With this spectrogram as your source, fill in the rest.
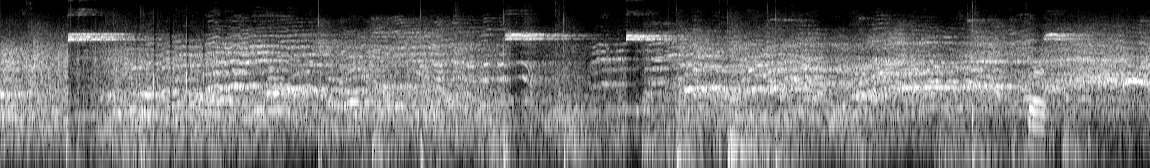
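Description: A referee's whistle blows in short sharp blasts.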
